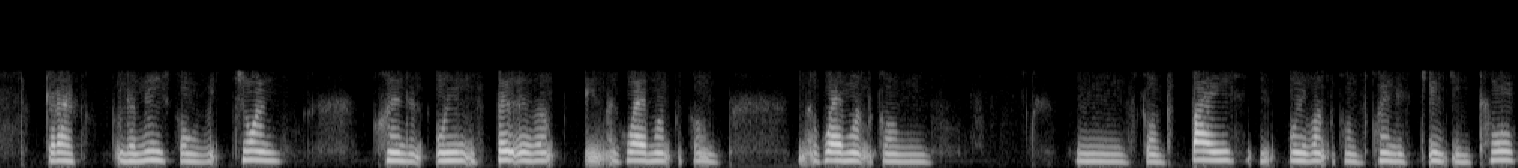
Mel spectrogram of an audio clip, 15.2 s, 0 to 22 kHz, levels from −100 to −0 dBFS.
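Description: Speech that carries G.729 codec damage, plainly audible, throughout. The speech is rebuilt from a vocal tract filter, pitch predictor and sparse pulses, which fits an 8 kbit/s G.729A stream, so it sounds rough and synthetic. A spectrogram shows everything above 4 kHz missing.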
